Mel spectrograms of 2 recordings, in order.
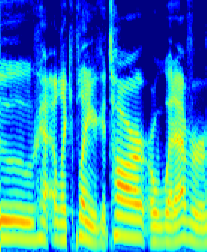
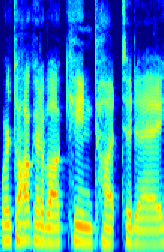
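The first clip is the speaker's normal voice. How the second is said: put-on grown-man voice, lower; 3 semitones lower than usual. Describing how the other speaker sounded on slowed audio, imitating a grown man's voice. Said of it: "you sounded like like a straight up growing man".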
